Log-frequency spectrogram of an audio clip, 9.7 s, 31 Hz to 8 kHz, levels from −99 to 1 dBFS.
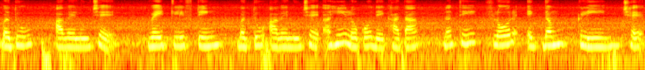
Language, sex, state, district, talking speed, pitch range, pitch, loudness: Gujarati, female, Gujarat, Gandhinagar, 100 wpm, 195-235 Hz, 210 Hz, -16 LUFS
